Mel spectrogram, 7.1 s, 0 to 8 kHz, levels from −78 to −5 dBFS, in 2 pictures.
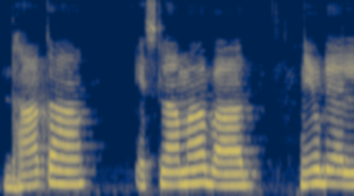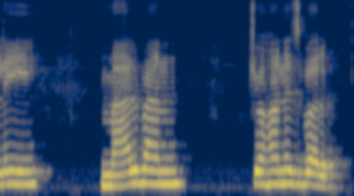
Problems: constant background noise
